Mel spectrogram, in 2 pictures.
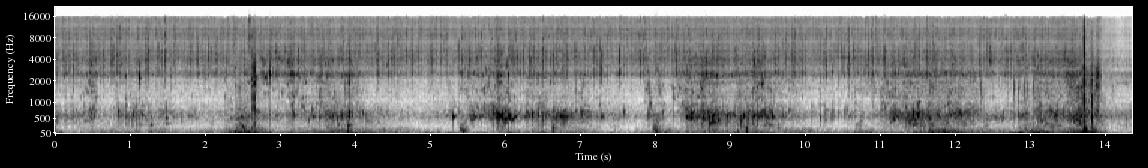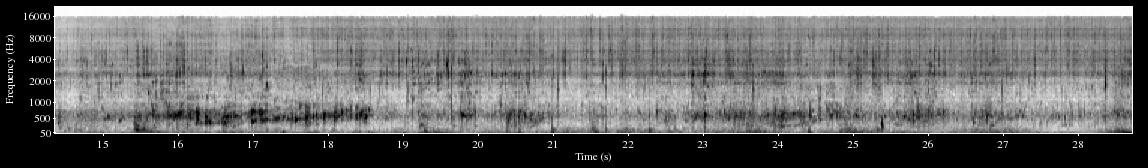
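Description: Water sloshing and bubbling around an action camera's waterproof housing underwater, in irregular low surges every couple of seconds, with one sharp click about halfway through.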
